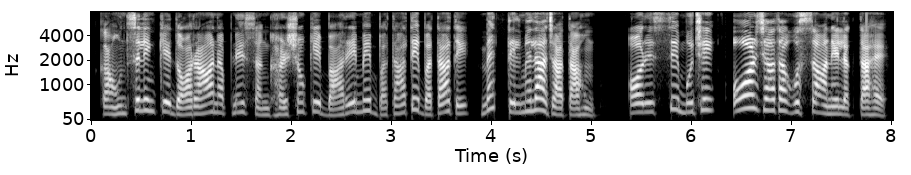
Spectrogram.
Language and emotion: Hindi, angry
